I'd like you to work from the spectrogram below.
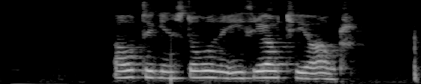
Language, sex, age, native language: Icelandic, male, 8, Icelandic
